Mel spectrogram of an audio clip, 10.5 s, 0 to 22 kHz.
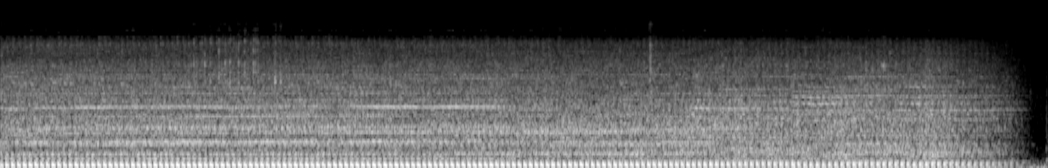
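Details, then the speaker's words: Kohler K-series engine on a 50-year-old Cub Cadet 1450 Hydro rescued from scrap, hot and fresh paint smoking; steady even single-cylinder thump at fast idle, likes a little choke to start, runs smoothly until tank runs dry: normal running. "Runs pretty good. It just ran that tank out of gas, and I'm kind of jammed in here between the car and the thing, but it works."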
